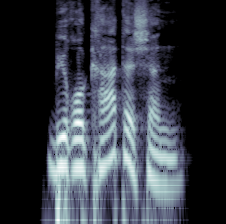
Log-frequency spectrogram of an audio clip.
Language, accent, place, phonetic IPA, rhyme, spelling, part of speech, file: German, Germany, Berlin, [byʁoˈkʁaːtɪʃn̩], -aːtɪʃn̩, bürokratischen, adjective, De-bürokratischen.ogg
- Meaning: inflection of bürokratisch: 1. strong genitive masculine/neuter singular 2. weak/mixed genitive/dative all-gender singular 3. strong/weak/mixed accusative masculine singular 4. strong dative plural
